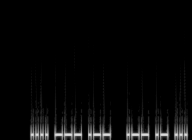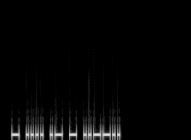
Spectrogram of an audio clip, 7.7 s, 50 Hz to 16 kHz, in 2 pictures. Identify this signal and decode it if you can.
Morse code, heard as a keyed tone, about 25 wpm, 700 Hz. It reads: HOW WAS THAT?
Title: Sentences from Top 100 Words 25wpm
